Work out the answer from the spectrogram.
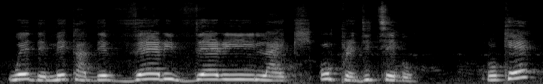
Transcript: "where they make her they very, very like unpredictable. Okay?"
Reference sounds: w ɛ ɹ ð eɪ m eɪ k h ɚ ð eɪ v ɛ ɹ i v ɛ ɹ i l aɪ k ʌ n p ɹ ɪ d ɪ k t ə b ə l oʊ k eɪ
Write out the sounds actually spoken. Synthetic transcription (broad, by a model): w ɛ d eɪ m eɪ k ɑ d eɪ v ɛ ɹ i v ɛ ɹ i l aɪ k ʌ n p ɹ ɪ d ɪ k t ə b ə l oʊ k eɪ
